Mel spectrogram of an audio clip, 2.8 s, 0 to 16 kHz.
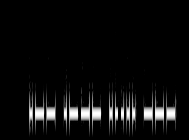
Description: Morse code, heard as a keyed tone, about 28 wpm, 700 Hz. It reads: WJ5O
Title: USA Call Signs - 4 Characters - Repeated 3x - 28wpm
